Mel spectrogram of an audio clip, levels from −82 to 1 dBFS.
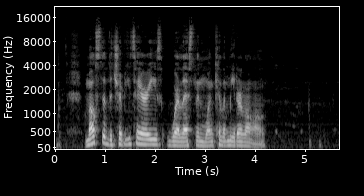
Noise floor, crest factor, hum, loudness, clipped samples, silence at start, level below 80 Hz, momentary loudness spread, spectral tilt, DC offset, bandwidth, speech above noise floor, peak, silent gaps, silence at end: -63 dBFS; 18 dB; none; -23 LUFS; under 0.1%; 0.05 s; -58 dBFS; 9 LU; -6 dB/octave; under 0.1%; 14.5 kHz; 41 dB; -6 dBFS; none; 1.5 s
